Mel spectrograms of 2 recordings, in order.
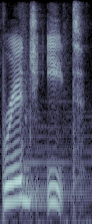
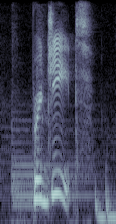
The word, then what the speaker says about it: Bridget: name wrong oh so I'll tell you how to say it Bridge eat Bridget say it but say it quickly Bridget when I see that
